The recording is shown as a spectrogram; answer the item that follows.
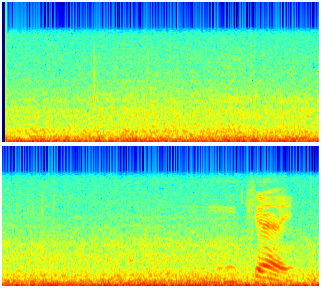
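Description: Dodge Dakota pickup running on wood gas, heard from inside the cab while driving: a steady low rumble of engine and road. A brief voice comes in near the end.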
